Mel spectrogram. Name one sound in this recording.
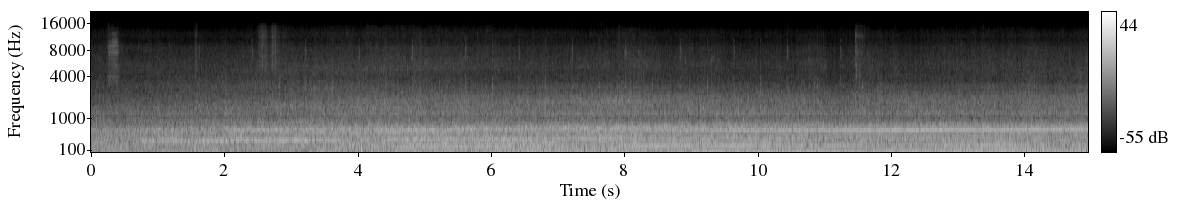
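A car engine rises slowly in pitch as the car speeds up.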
